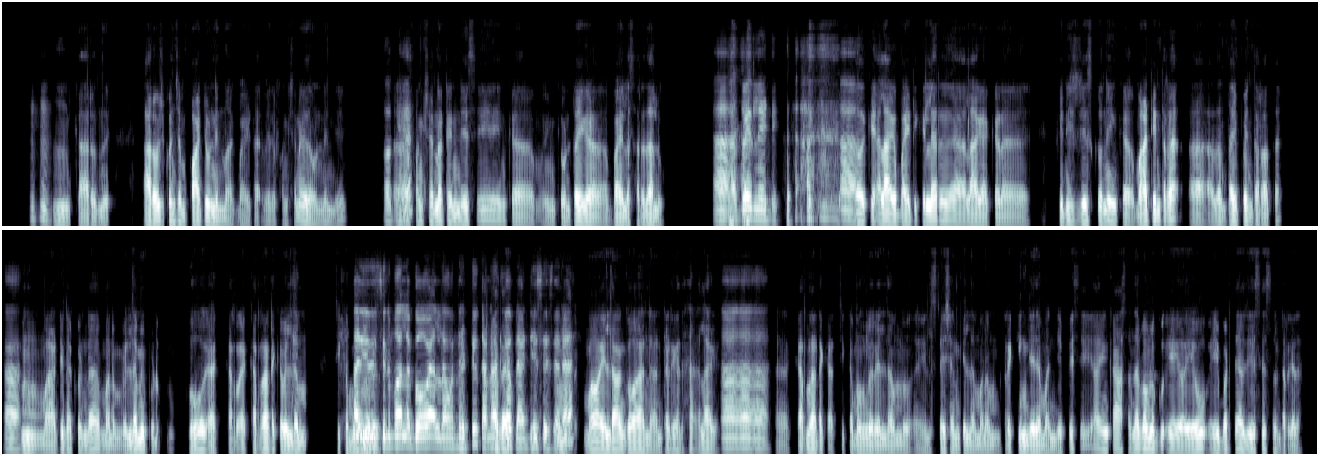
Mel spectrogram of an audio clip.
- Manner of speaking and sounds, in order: in English: "పార్టీ"; in English: "ఫంక్షన్"; in English: "ఫంక్షన్ అటెండ్"; chuckle; in English: "ఫినిష్"; chuckle; in English: "ప్లాన్"; chuckle; in English: "హిల్ స్టేషన్‌కేళ్దాం"; in English: "ట్రెక్కింగ్"
- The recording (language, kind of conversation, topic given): Telugu, podcast, మీ ప్రణాళిక విఫలమైన తర్వాత మీరు కొత్త మార్గాన్ని ఎలా ఎంచుకున్నారు?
